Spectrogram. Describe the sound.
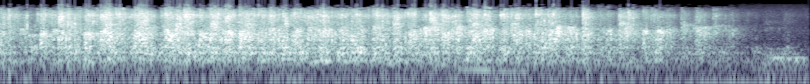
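Loud, dense applause from an audience welcoming a dean and a professor onto the stage, a continuous wash of many hands clapping that holds steady and then tails off near the end.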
